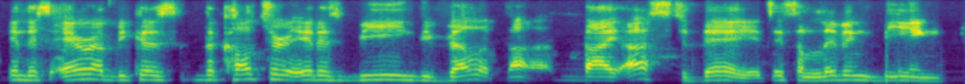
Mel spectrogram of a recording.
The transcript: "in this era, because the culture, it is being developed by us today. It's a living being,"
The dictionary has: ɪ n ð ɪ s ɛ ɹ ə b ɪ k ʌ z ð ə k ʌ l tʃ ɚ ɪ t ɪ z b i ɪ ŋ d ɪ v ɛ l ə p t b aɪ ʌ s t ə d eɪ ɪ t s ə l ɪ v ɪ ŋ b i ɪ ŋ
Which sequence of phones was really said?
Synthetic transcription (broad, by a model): ɪ n ð ɪ s ɛ ɹ ə b ɪ k ʌ z ð ə k ʌ l tʃ ɚ ɪ t ɪ z b i ɪ ŋ d ɪ v ɛ l ə p t b aɪ ʌ s t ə d eɪ ɪ t s ə l ɪ v ɪ ŋ b i ɪ ŋ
